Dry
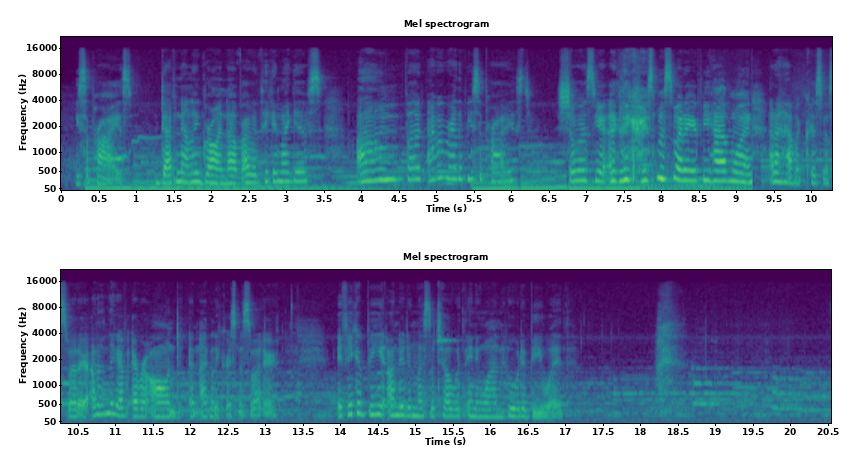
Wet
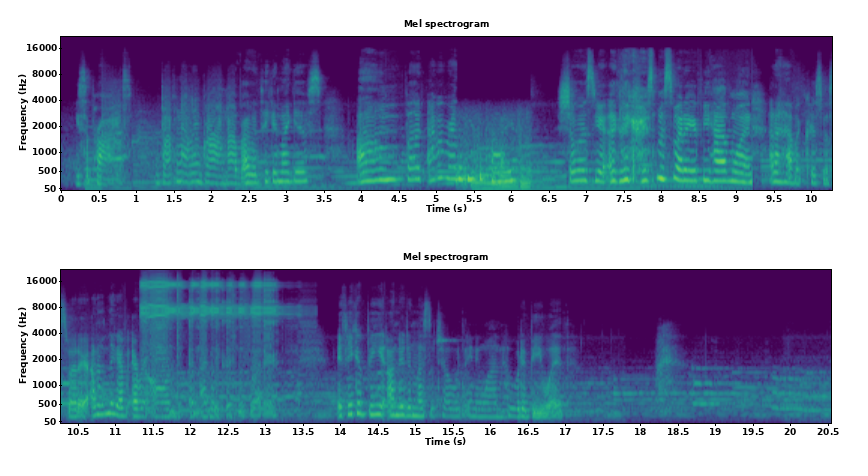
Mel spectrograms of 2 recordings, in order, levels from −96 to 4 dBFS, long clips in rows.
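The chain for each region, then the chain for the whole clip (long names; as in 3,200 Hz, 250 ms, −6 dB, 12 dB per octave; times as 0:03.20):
0:00.53–0:02.31: lower of the sound and its delayed copy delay 0.91 ms + low-shelf EQ 250 Hz −8 dB + downward compressor 3 to 1, threshold −29 dBFS
0:05.26–0:06.26: linear delta modulator 16 kbit/s, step −40.5 dBFS + tilt shelving filter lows +9.5 dB, about 1,100 Hz + envelope flattener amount 50%
0:11.32–0:13.68: bad sample-rate conversion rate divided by 6×, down filtered, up zero stuff + hard clipping −17.5 dBFS
0:15.10–0:16.35: downward compressor, threshold −36 dBFS + hard clipping −31.5 dBFS
0:17.79–0:19.90: low-pass filter 1,600 Hz 6 dB per octave + low-shelf EQ 350 Hz −8 dB
whole clip: high-pass filter 150 Hz 12 dB per octave; low-pass that shuts in the quiet parts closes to 2,000 Hz, open at −24 dBFS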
